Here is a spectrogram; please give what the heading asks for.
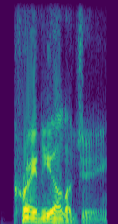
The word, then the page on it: Craniology: British English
